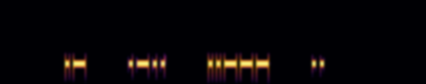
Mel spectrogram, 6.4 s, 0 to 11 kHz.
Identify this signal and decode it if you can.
Morse code, heard as a keyed tone, about 20 wpm, spaced as for 10 wpm, 700 Hz. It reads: AL2I
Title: 102 Lesson 17g - Letter u - Call Signs 20wpm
